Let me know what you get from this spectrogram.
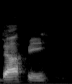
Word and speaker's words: Daffue: His name they keep pronouncing it Duffy, though it's spelled D-A-F-F-U-E. – That's exactly how it's supposed to be pronounced.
